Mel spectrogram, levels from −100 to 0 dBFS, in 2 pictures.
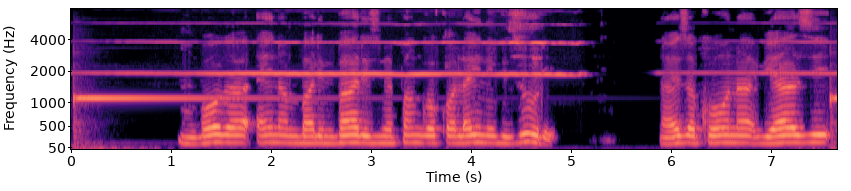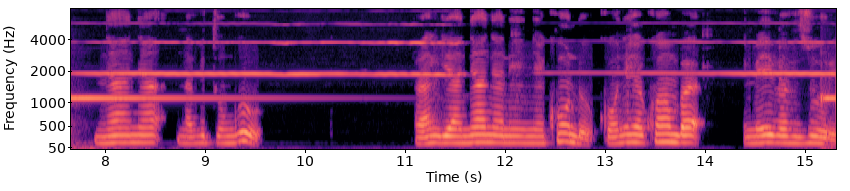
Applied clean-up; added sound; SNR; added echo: none; Keyboard (musical) / Bell + Wind instrument, woodwind instrument; 5 dB; none.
